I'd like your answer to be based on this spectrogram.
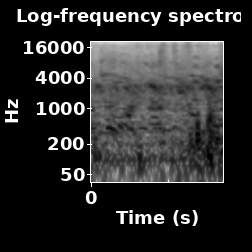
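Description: Chickens cluck in a short burst nearby at an outdoor market in Almeirim, Portugal, on a windy day, the clucks mixed with background noise.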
